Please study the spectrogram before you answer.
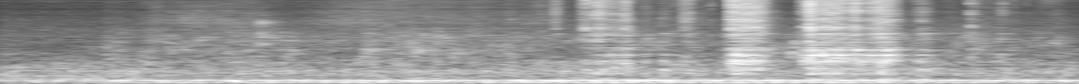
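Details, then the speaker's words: Toilet blocked despite two plungers, a snake and a Johnny Jolter; hand auger fed into the trap: rough scraping and rattling bursts over a low hum as it catches on a hard object lodged in there. Pushing down from the top later cleared it. "so you can hear it catching on the the blockage I can even hear it rattling in there so I'm guessing this is the culprit"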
